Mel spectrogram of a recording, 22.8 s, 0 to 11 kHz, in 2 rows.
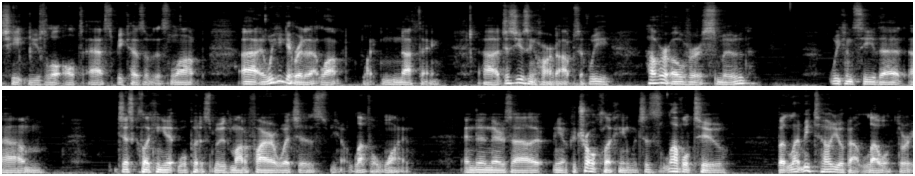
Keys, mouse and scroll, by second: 0.0 shift+click, 0.5 middle click, 2.2 middle click, 5.7 q.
